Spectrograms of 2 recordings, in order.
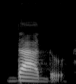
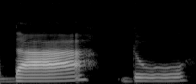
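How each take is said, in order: First: Said in the usual way. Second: "dado" very slow, stretched syllable by syllable; slow split "dado"; sounded out slowly. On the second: Shown as a demonstration. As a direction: draw "dado" out for the child. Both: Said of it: "tudo junto".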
